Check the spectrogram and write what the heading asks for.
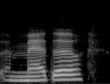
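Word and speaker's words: Mätte: Like, I know because my last name is Mette, which is actually spelled with the two dots above the A, the German spelling.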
